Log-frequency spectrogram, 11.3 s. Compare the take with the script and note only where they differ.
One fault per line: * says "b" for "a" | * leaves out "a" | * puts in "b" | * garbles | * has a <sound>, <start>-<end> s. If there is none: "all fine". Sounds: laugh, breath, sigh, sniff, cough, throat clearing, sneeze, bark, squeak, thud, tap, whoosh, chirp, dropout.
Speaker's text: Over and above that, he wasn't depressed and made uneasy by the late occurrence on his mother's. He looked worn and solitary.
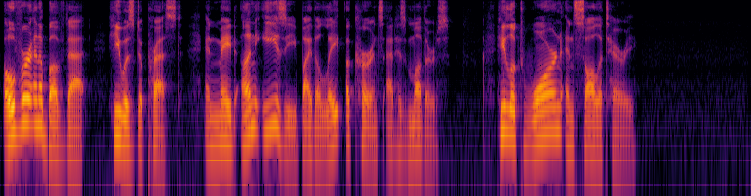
* says "was" for "wasn't"
* says "at" for "on"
